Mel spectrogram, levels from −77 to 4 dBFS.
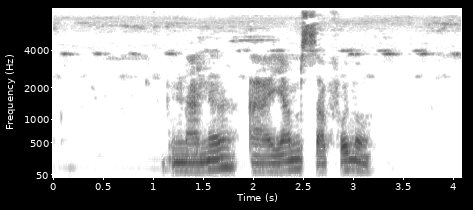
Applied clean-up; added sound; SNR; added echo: none; none; none; none.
